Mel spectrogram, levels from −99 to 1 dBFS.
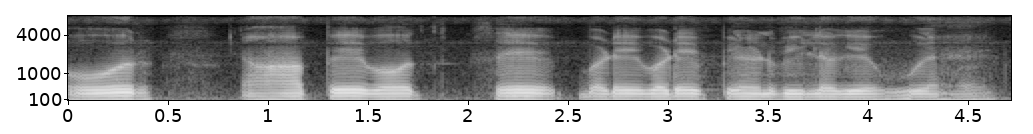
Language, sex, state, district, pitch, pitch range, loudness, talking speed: Hindi, male, Uttar Pradesh, Lalitpur, 105 Hz, 105-110 Hz, -16 LUFS, 150 wpm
